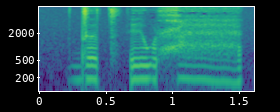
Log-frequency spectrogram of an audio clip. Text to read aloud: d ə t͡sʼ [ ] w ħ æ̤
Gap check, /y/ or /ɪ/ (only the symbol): ɪ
